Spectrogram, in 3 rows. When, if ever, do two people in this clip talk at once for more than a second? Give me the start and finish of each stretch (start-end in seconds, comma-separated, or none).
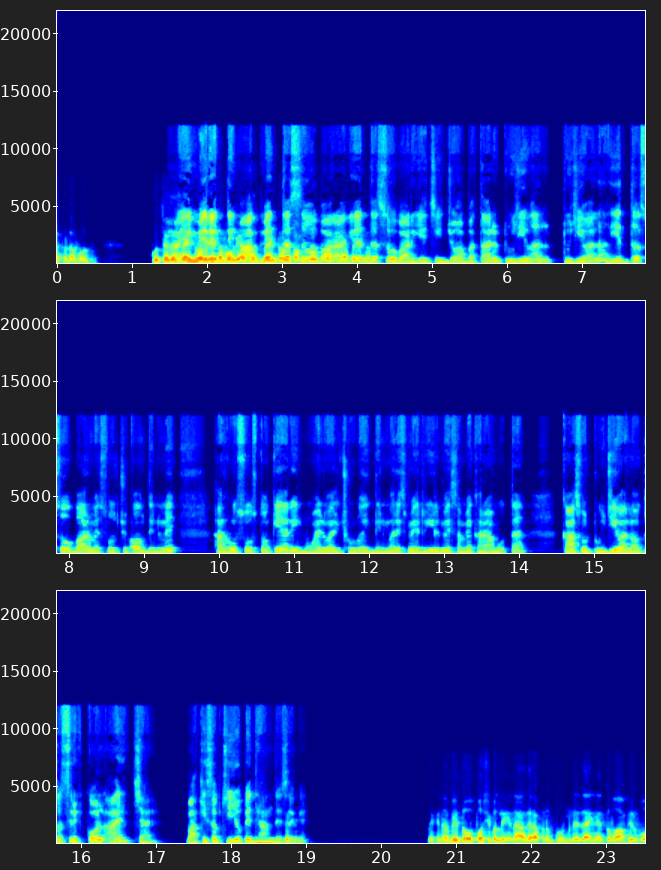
1.5-4.2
